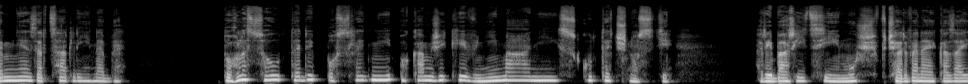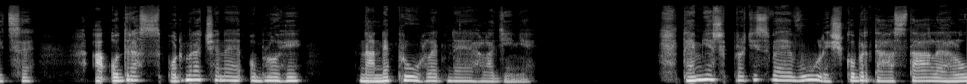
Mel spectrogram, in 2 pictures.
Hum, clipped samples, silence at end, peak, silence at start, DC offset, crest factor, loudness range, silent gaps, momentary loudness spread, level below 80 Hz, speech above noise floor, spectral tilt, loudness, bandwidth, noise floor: none; under 0.1%; 0 s; -2 dBFS; 0 s; under 0.1%; 16 dB; 3 LU; none; 9 LU; -54 dBFS; 62 dB; -6 dB/octave; -16 LUFS; 16.5 kHz; -78 dBFS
